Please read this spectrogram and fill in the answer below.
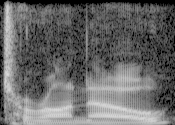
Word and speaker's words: Toronto: We pronounce it Toronto. No T at the end.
